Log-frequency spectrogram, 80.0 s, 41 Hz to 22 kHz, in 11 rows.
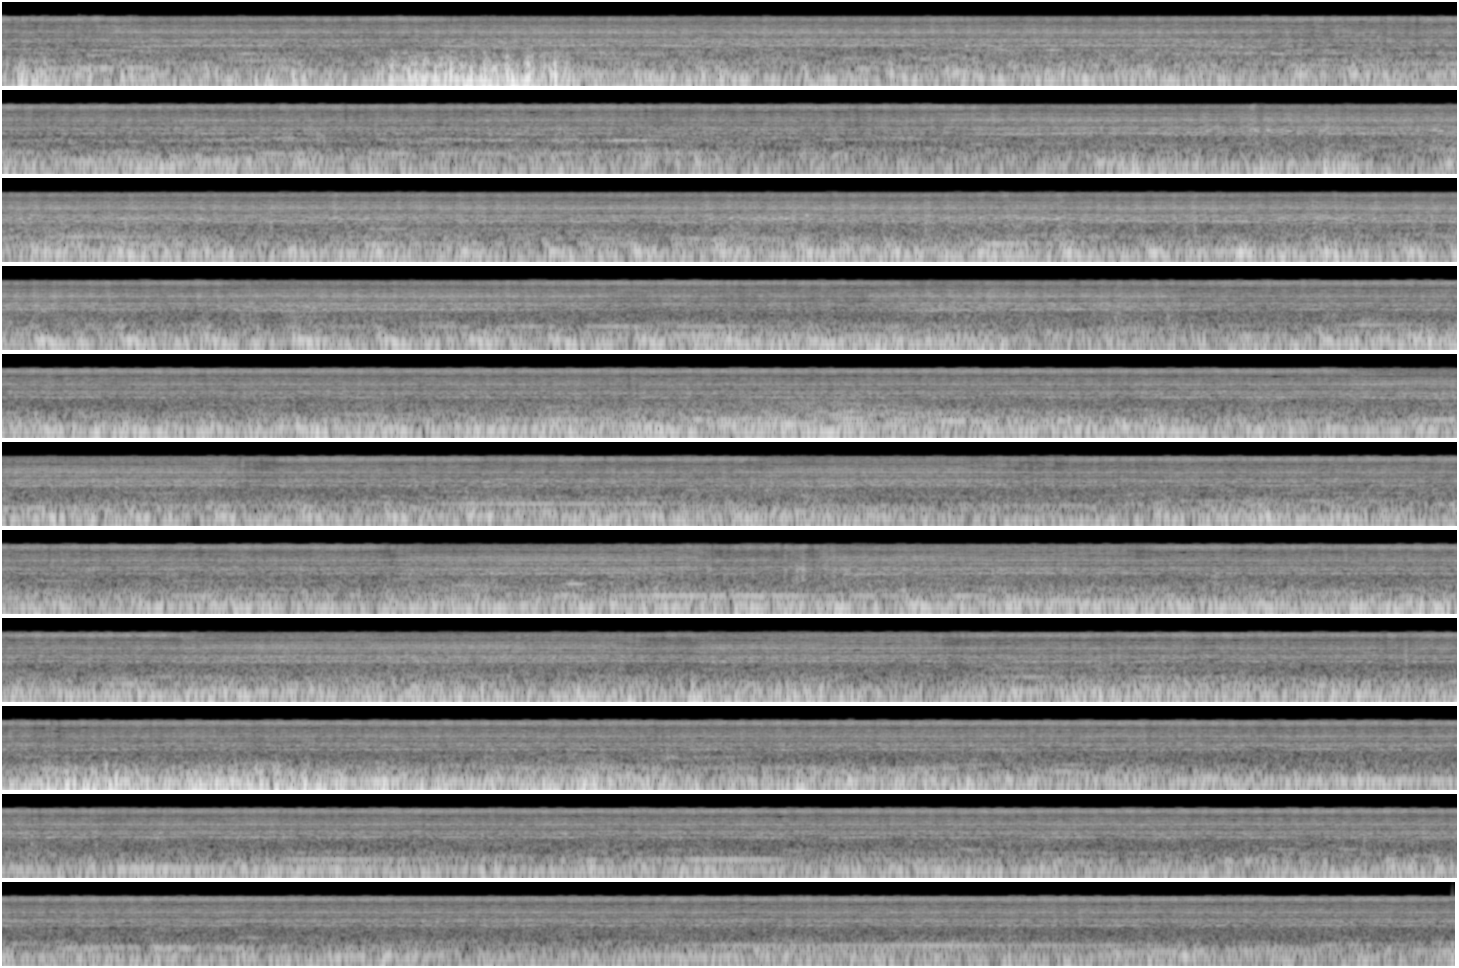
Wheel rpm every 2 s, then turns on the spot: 110, 110, 110, 120, 120, 110, 110, 110, 120, 120, 120, 110, 120, 110, 110, 110, 110, 110, 110, 120, 110, 110, 110, 110, 110, 110, 110, 110, 120, 110, 110, 110, 110, 120, 110, 120, 110, 110, 110, 120.
none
